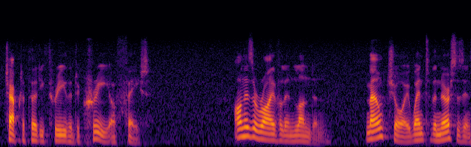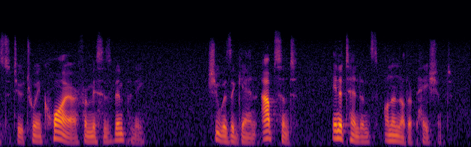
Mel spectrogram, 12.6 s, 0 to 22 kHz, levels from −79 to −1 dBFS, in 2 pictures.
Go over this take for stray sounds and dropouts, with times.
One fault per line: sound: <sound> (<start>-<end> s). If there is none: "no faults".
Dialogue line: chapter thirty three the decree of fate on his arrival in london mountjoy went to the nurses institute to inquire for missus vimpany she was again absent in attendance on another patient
no faults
